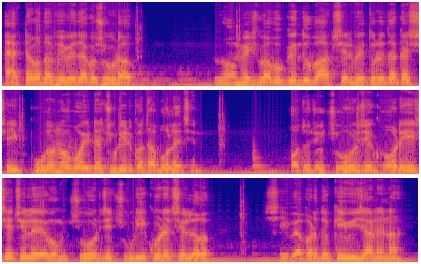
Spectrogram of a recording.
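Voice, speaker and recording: Man as measured, shrewd private detective. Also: medium pitch, dark tone, faint music behind, natural voice. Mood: reasoning. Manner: measured, analytical, authoritative. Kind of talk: audio drama dialogue.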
